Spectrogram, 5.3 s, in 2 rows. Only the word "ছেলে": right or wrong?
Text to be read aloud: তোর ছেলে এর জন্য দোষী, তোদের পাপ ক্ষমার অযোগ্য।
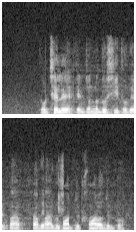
right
